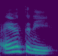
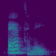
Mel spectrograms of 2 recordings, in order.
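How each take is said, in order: First: Anthony with a soft th in the middle; Anthony said with a th sound; mispronounced name. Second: Antony with a hard t, no th; Antony corrected to a t sound; corrected name. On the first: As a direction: say Anthony with th, as in thin. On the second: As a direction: say Antony with a plain t in the middle. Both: Real, not acted.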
